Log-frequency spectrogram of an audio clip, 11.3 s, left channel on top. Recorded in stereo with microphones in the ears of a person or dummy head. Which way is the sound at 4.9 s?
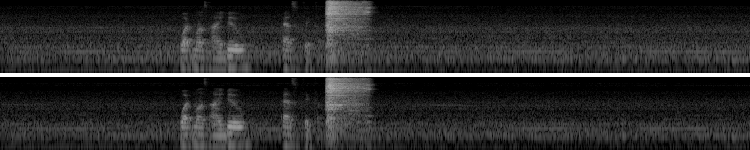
15° right (ahead or behind).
